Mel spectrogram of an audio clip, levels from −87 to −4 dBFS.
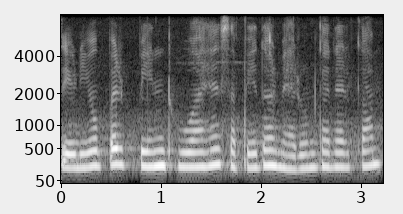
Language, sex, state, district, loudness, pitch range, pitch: Hindi, female, Uttar Pradesh, Budaun, -14 LUFS, 210-235 Hz, 220 Hz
